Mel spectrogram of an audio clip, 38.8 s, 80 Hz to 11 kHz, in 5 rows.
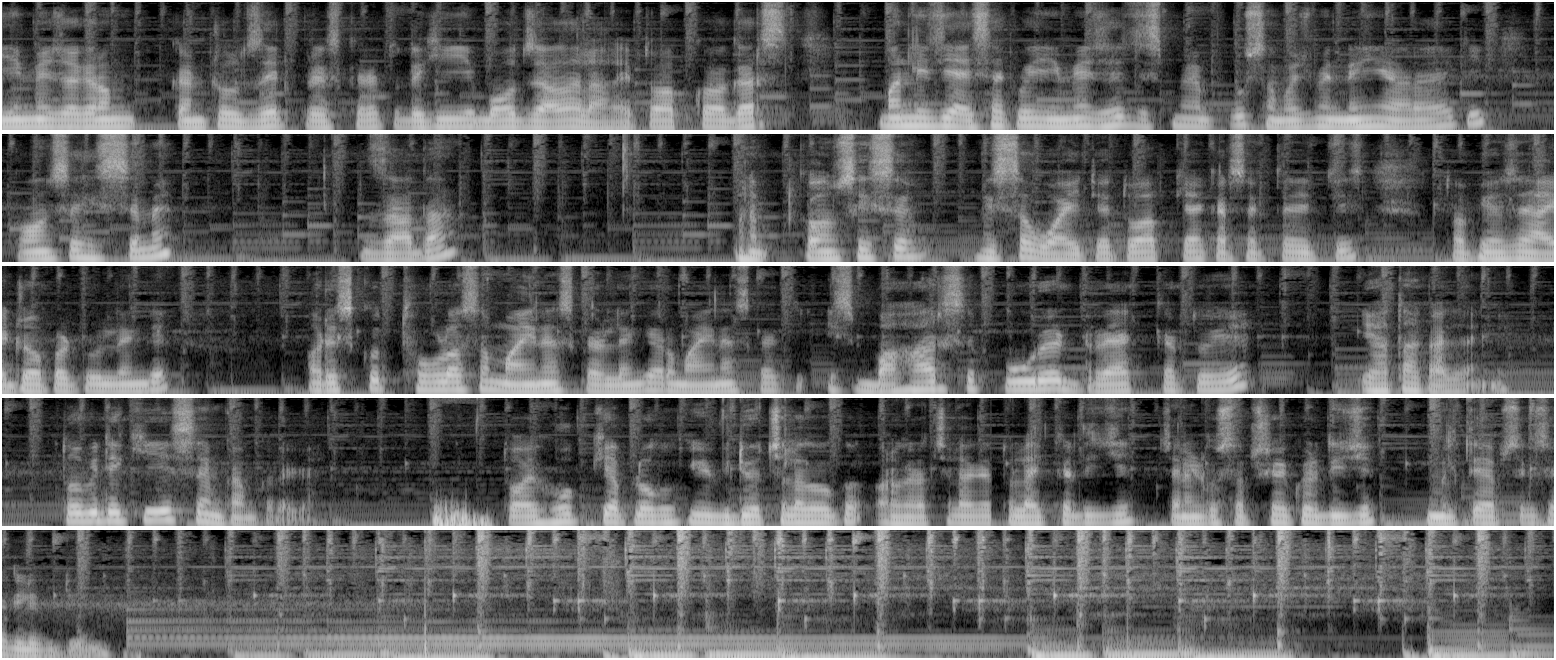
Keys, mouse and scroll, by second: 0.9 ctrl+z, 1.5 ctrl+z, 17.7 alt+Num_Lock, 18.0 alt+click, 18.0-25.2 alt+drag.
